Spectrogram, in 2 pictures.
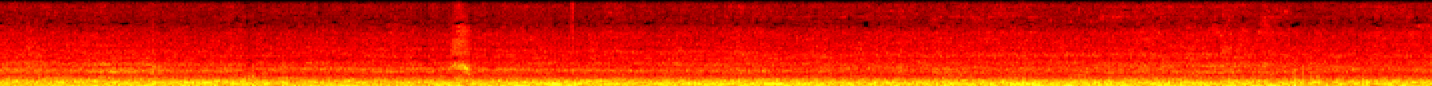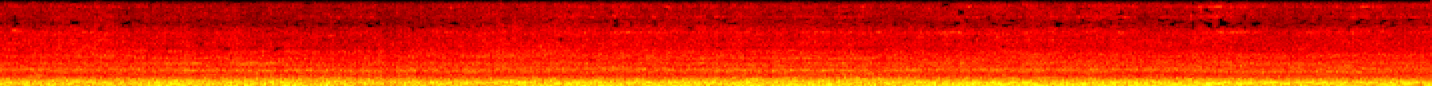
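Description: Open-top steel gondola freight wagons rolling past close by: the steady noise of steel wheels running on the rails, with a constant low hum of several held tones.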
